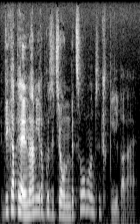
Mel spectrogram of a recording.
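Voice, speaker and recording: A man's voice: fairly high pitch, wildly swooping pitch, very fast. An actor playing a dry, deferential manservant who reports precisely and formally to his master, in 1950s German radio drama style. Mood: dry, dutiful.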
